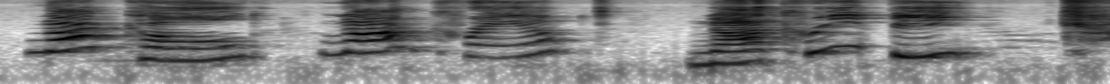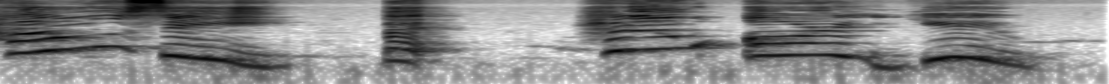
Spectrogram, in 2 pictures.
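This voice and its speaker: Using a squeaky, put-on character voice, a woman speaks at an extremely high pitch with very wide pitch swings. She talks at a very slow pace. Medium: read story.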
